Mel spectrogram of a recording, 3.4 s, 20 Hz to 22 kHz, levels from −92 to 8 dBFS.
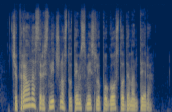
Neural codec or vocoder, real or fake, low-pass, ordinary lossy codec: vocoder, 44.1 kHz, 128 mel bands every 256 samples, BigVGAN v2; fake; 19.8 kHz; none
